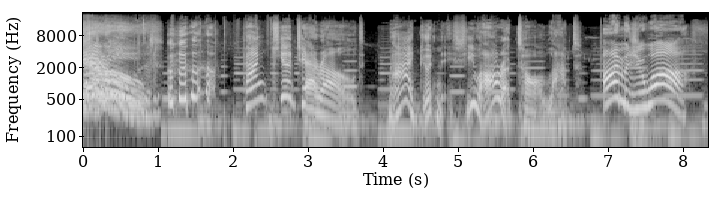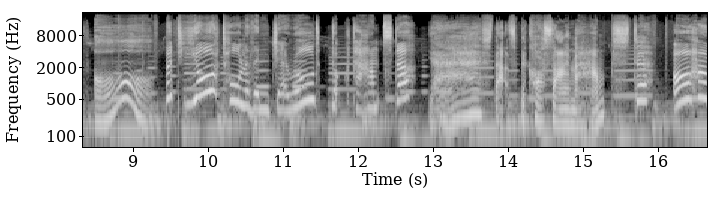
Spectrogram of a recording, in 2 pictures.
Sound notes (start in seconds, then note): 0.9 giggling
